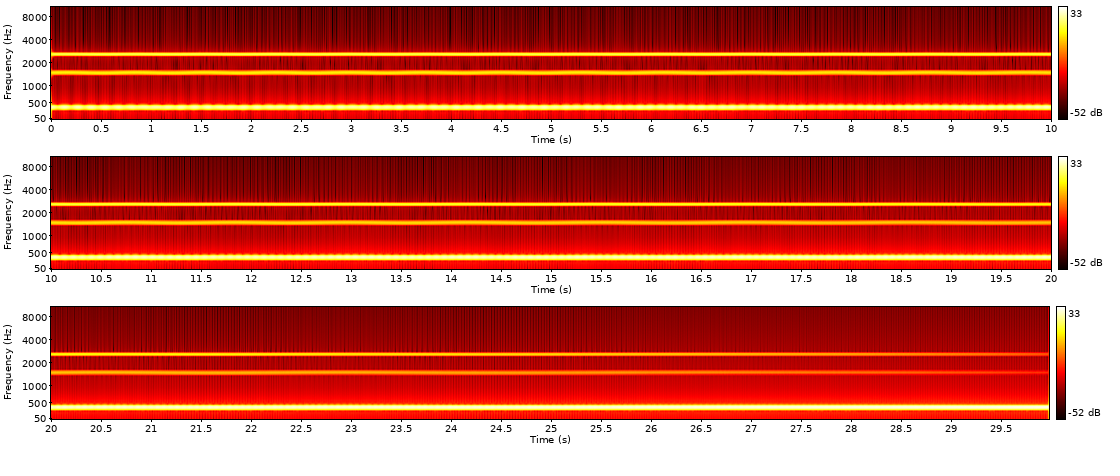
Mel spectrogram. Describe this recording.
Long stereo sine wave intended as a bell pad created with Cool Edit. File name indicates pitch/octave.
synth, bell, multisample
